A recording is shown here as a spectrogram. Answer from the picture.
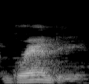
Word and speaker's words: Grande: Ariana Grande, because that's how you actually pronounce her last name, dropped a music video to Thank You Next.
